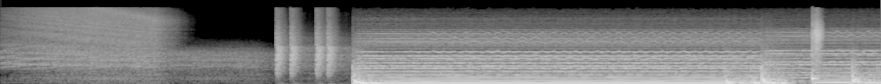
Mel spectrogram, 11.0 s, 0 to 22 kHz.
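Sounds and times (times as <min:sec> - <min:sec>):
rushing white noise effect: 0:00.0 - 0:03.8.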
